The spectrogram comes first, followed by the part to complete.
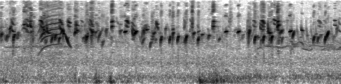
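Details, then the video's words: Goldfinch group chatter with mating and readiness calls, used to encourage males to sing; quick sweeping whistles and tinkling twitters mix in a busy, rhythmic flow. "بتبتة الحسون تحفيز الحسون على التغريد والهيجان علاج صمت الحسون goldfinch stimulation"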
